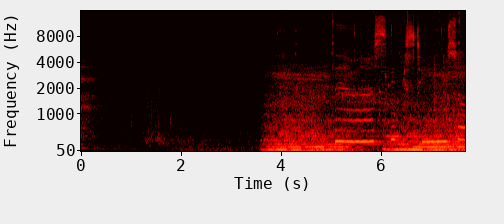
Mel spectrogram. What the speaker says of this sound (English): steam rose above the trees. and a boat's ghostly engine struggled.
